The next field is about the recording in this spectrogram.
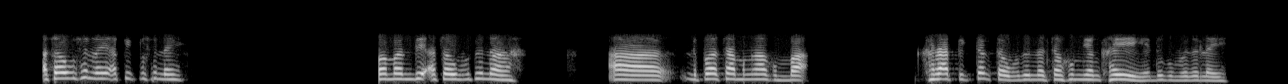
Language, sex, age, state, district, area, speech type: Manipuri, female, 45-60, Manipur, Ukhrul, rural, conversation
